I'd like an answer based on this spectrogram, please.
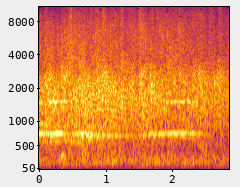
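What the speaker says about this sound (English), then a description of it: "You can hear the crowd here." A crowd gathered to watch the SpaceX Crew-9 Dragon capsule's splashdown broadcast makes a continuous wash of applause and cheering at moderate volume throughout, with a faint steady tone underneath.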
